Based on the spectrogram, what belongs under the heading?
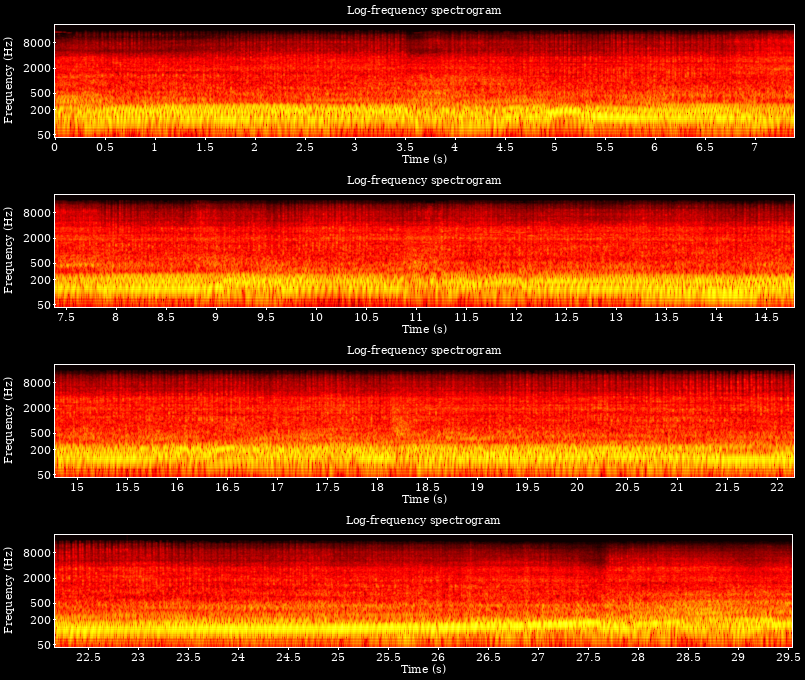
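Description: Engines of several full-size demolition derby cars running loud and revving, their pitch rising and falling as the cars drive and push against each other on the dirt.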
